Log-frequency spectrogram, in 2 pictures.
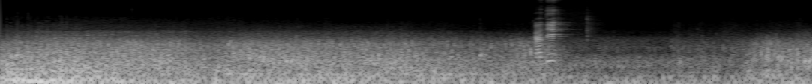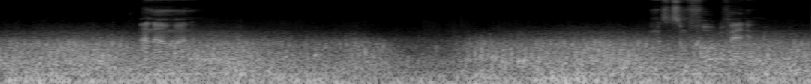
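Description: Water rushes past a large creature swimming underwater.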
